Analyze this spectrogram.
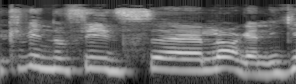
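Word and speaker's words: Kvinnofridslagen: I know Sweden has, you're going to have to correct me on the pronunciation on this, but they have the Kvinnofrid law? – Oh, the Kvinnofrids lagen, yes.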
